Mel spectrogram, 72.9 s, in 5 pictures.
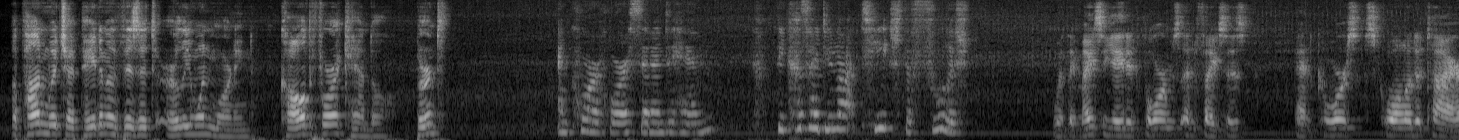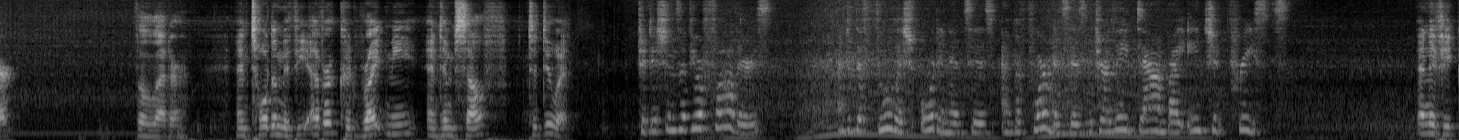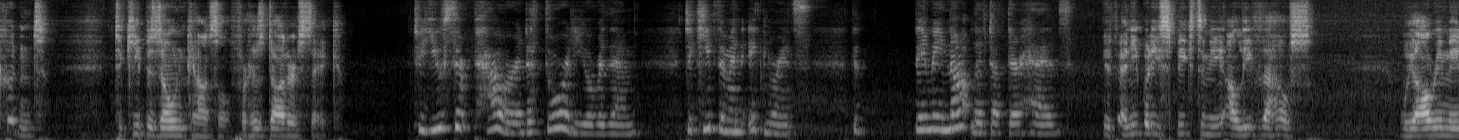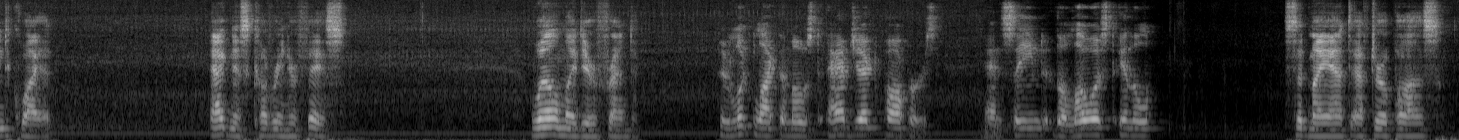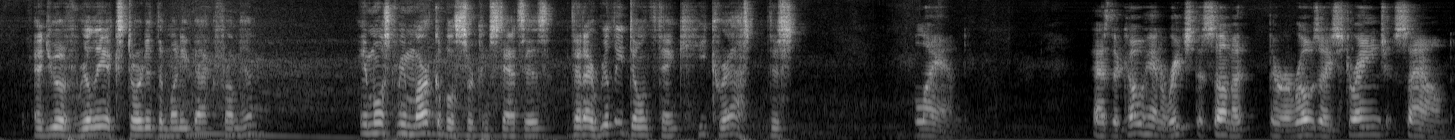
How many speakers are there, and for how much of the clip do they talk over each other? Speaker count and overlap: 3, no overlap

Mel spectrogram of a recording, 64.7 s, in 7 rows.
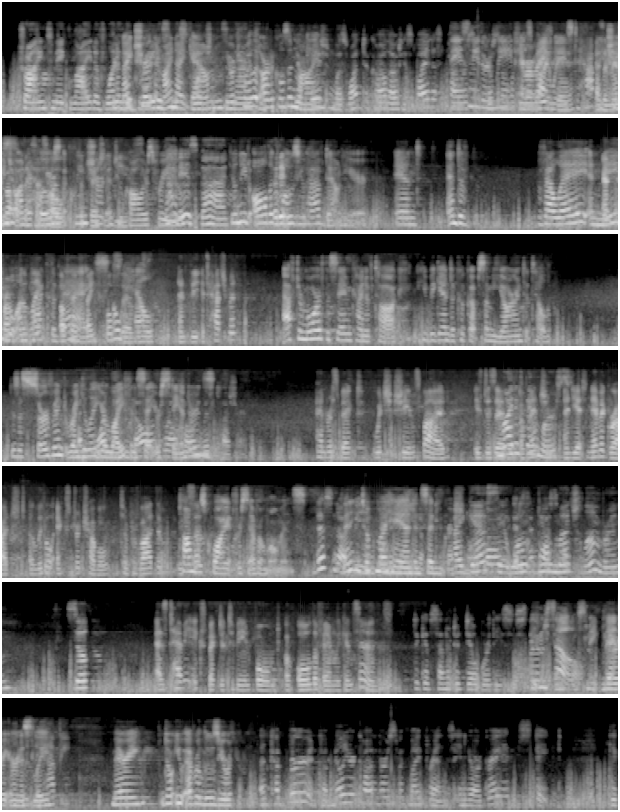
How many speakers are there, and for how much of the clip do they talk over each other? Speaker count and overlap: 5, about 34%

